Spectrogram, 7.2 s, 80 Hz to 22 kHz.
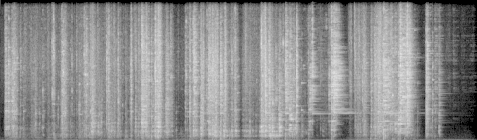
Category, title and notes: Sound effects > Objects / House appliances
Junkyard Foley and FX Percs (Metal, Clanks, Scrapes, Bangs, Scrap, and Machines) 140
Bash, Perc, Bang, Atmosphere, Smash, trash, waste, Metallic, dumpster, Metal, Machine, FX, Environment, Clank, rubbish, garbage, Clang, tube, Ambience, Dump, rattle, Percussion, dumping, Robotic, SFX, Robot, Foley, Junk, scrape, Junkyard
